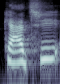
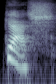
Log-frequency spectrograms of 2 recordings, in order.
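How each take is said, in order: First: It sounds like 'catchy', with two syllables. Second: It sounds like 'cash', ending in sh. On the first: The speaker calls it wrong. "మనం ఏమంటాం? క్యాచీ అని కానీ" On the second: The speaker calls it right. "ఇక్కడ అది కాదు, క్యాష్"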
